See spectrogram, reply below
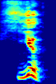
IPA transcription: hj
